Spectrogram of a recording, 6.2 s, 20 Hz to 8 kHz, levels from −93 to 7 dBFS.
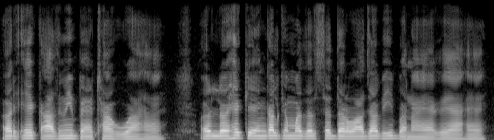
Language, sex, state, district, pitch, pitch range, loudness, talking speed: Hindi, male, Jharkhand, Ranchi, 135 Hz, 125-145 Hz, -17 LUFS, 175 wpm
